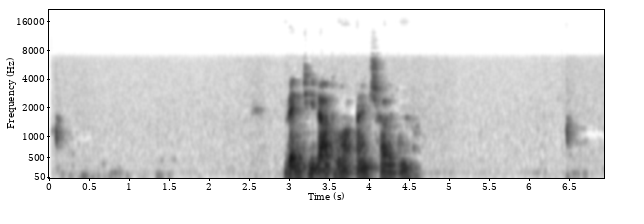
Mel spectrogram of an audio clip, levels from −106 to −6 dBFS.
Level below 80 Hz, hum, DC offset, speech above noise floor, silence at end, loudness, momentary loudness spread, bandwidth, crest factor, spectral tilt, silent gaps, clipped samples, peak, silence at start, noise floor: -58 dBFS; none; under 0.1%; 51 dB; 0.45 s; -21 LUFS; 23 LU; 7 kHz; 24 dB; -6.5 dB/octave; none; under 0.1%; -2 dBFS; 0.1 s; -72 dBFS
